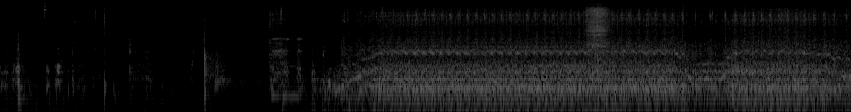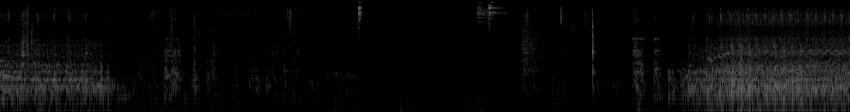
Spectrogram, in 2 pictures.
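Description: A sewing machine stitching a fabric patch onto a quilt seam, running in a steady whirring burst for about six seconds, then stopping and starting again briefly near the end amid quiet handling noises.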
